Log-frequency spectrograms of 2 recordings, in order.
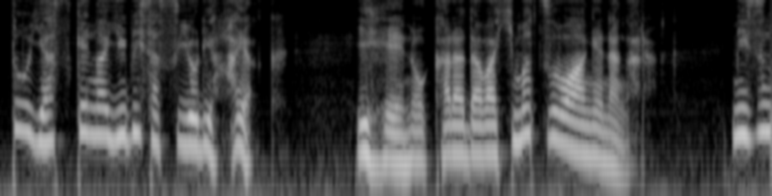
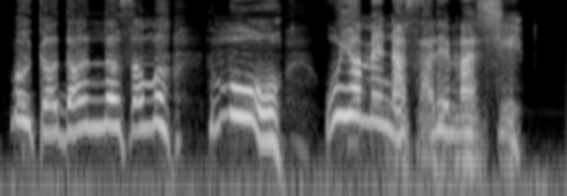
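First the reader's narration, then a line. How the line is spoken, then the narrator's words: Desperate shout. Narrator (Japanese): たまりかねて叫んだ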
